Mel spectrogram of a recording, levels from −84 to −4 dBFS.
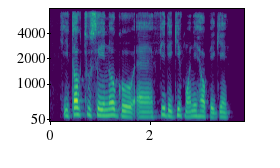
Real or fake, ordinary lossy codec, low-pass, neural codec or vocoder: fake; none; 7.2 kHz; codec, 16 kHz, 16 kbps, FunCodec, trained on Chinese and English, 50 frames a second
